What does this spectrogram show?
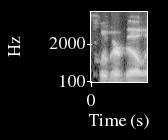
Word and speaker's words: Pflugerville: The P in Pflugerville is silent.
